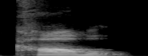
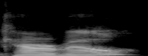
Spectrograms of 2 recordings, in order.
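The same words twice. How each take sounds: First: It is said with an American pronunciation. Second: It is said with an Australian pronunciation. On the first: "caramel is the American word for it" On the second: "I think the Australians say caramel"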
